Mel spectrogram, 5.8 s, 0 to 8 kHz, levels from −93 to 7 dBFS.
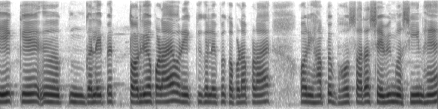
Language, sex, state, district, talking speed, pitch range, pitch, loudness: Hindi, female, Odisha, Khordha, 245 wpm, 195-205 Hz, 200 Hz, -15 LUFS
